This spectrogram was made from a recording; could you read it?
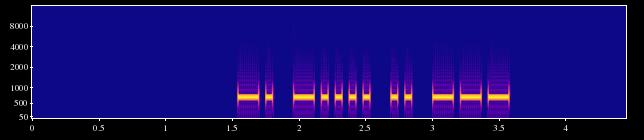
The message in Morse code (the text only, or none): N6IO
